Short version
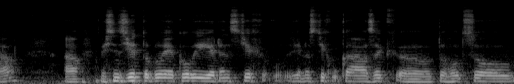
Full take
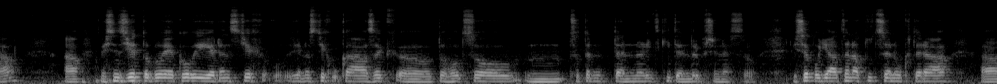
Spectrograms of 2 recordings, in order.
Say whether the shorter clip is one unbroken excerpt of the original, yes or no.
yes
